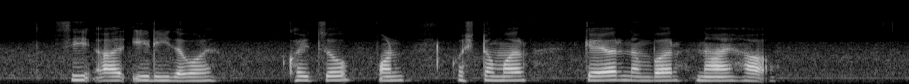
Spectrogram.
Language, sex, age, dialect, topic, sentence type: Marathi, female, 25-30, Southern Konkan, banking, statement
